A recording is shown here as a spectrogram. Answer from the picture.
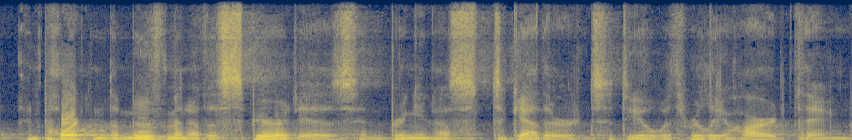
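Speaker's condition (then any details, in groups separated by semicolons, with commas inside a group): No condition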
